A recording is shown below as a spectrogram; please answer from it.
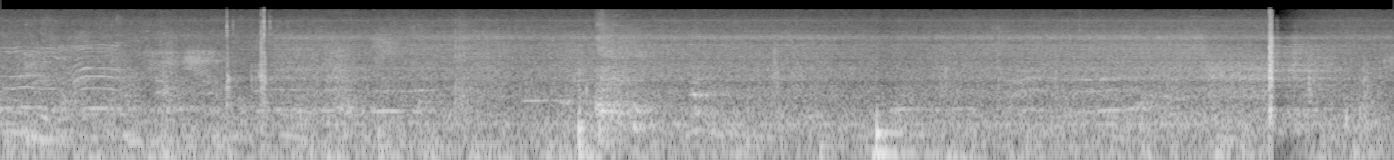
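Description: Indistinct murmur of children's voices in a large hall, with shuffling and a few sharp knocks or clicks, the loudest near the end.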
